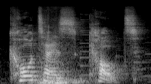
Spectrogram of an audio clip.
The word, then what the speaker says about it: Cortezkolt: my pony character's name, cortezkolt. It's easy to pronounce. You can split it up into three parts. Cortezkolt, just with a little fancy K at the start.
